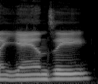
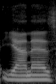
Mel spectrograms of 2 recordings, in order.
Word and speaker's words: Yanez: They say Yanzi. First thing. So I got to raise my hand and go, yeah, you mean Yanez? Yes, it's actually exactly how it's spelled.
